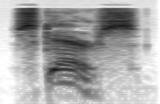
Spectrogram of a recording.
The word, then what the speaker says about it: Scarce: Scarce, just like the word scarce, Herman replied.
